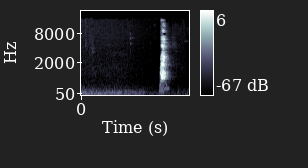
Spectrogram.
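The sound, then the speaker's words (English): A single sharp, loud bark from a yard dog rings out after a stretch of quiet low background rumble; the dog is barking at a voice heard outside. Nothing else follows it. “Did he just bark at you? No, he heard a voice outside.”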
